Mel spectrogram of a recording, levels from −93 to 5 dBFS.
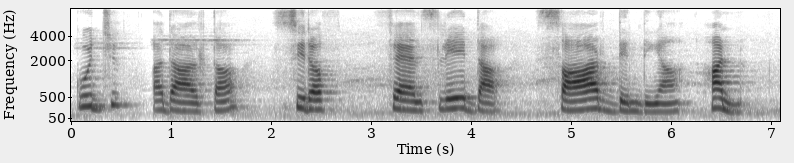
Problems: background sounds at intervals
